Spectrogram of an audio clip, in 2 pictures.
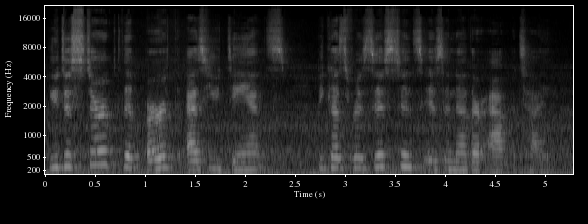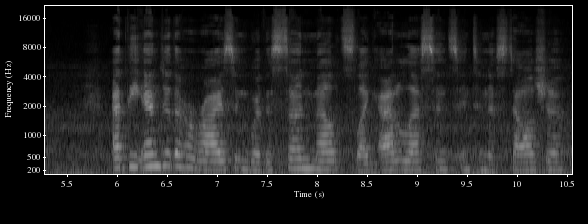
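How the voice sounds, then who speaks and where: Woman reciting poetry, normal pitch, measured, pretty noisy recording. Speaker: poetry reader. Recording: clearly audible background noise.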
